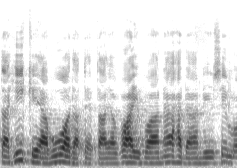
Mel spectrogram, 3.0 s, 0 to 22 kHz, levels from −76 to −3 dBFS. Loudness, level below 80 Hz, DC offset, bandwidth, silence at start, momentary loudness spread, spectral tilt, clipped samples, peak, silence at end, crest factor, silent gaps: -22 LUFS; -60 dBFS; under 0.1%; 14 kHz; 0 s; 6 LU; -7 dB/octave; under 0.1%; -6 dBFS; 0 s; 16 dB; none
